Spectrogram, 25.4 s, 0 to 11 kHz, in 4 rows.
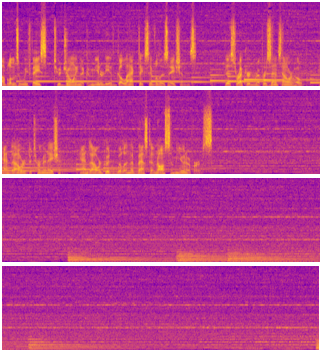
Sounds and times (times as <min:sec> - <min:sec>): Speech: 0:00.0 - 0:10.6
Music: 0:00.0 - 0:25.4.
